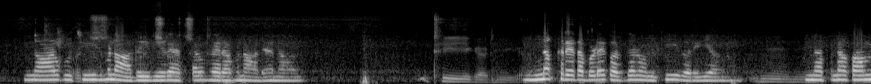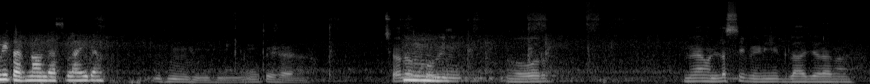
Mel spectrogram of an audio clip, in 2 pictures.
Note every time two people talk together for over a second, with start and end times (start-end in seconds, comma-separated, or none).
0.8-2.3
